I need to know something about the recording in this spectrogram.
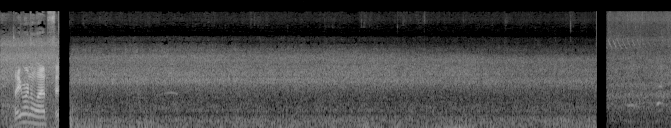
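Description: Shallow water laps gently against stones.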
